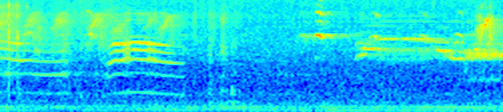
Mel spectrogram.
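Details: Stray cat among flowers on a cat island: a clear meow, then after a pause a longer drawn-out meow with a bending pitch, against constant low outdoor hum.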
